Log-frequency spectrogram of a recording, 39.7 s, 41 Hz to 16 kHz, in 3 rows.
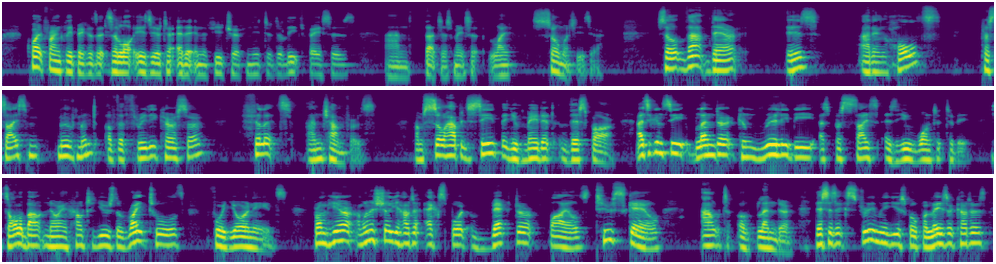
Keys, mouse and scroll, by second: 9.5 middle click.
